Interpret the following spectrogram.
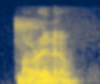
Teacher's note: like a like a instead of a triple or five, however times you roll the R, you just roll it once, so it sounds like a D, a soft D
